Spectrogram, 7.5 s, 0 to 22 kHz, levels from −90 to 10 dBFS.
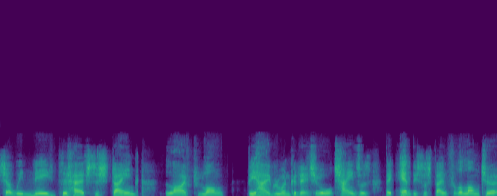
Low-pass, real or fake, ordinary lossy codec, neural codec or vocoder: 7.2 kHz; fake; AAC, 32 kbps; codec, 16 kHz, 0.5 kbps, X-Codec, HuBERT features, trained on LibriSpeech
